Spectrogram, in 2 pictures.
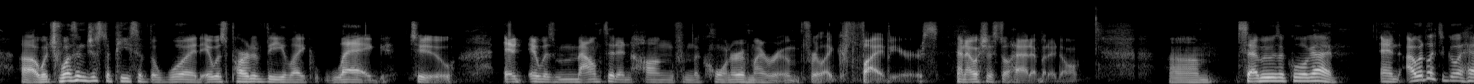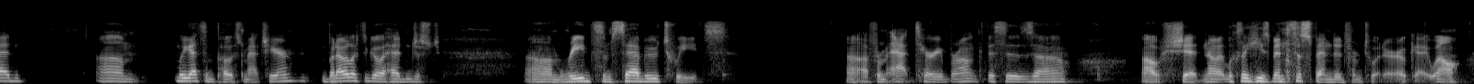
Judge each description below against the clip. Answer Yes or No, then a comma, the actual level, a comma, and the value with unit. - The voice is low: Yes, low, 130 Hz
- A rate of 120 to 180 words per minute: No, average, 200 wpm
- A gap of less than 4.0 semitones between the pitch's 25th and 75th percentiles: No, average, 4.5 semitones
